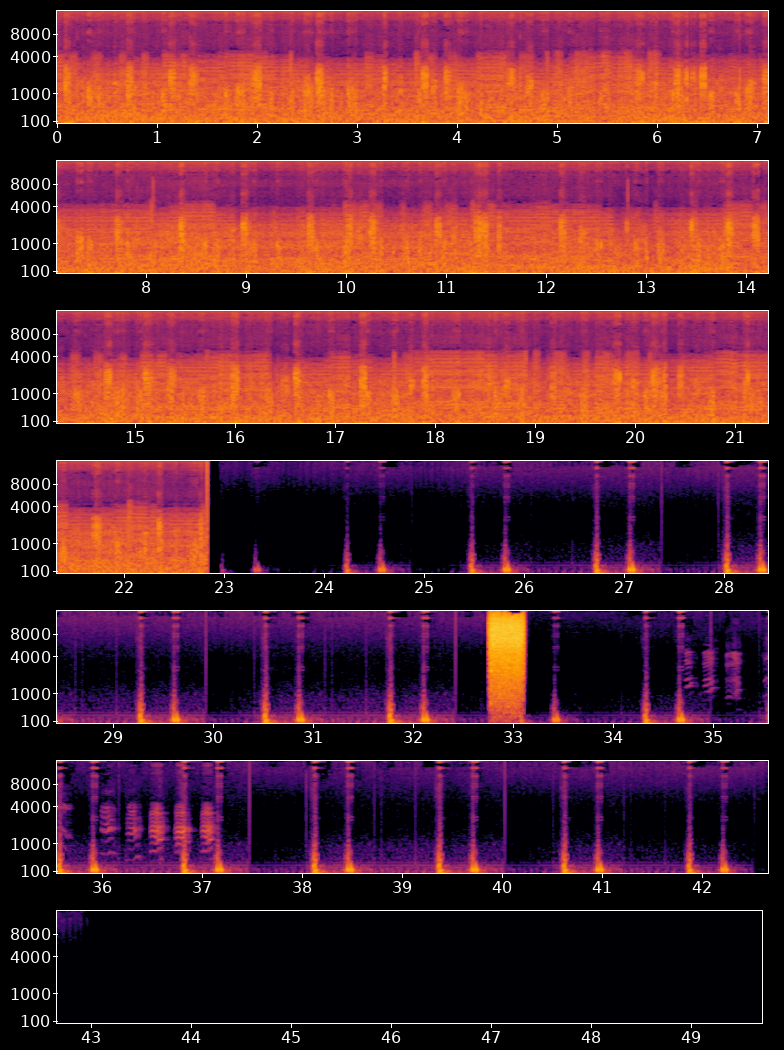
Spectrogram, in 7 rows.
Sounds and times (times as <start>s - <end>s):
Heart sounds, heartbeat: 24.2s - 24.8s, 25.4s - 26.0s, 26.7s - 27.3s, 28.0s - 28.6s, 29.2s - 29.8s, 30.5s - 31.1s, 31.7s - 32.3s, 33.4s - 33.6s, 34.3s - 34.9s, 35.6s - 36.1s, 36.8s - 37.4s, 38.1s - 38.7s, 39.3s - 40.0s, 40.6s - 41.2s, 41.8s - 42.4s.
